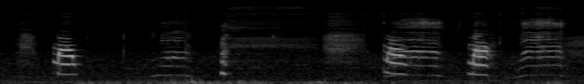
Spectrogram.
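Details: Chubby pet cat meowing indoors: a series of short, clear harmonic meows, several sharply rising then falling, about six calls spaced unevenly over six seconds, with a person speaking quietly.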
